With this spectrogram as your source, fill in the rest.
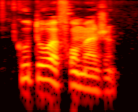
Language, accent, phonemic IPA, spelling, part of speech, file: French, France, /ku.to a fʁɔ.maʒ/, couteau à fromage, noun, LL-Q150 (fra)-couteau à fromage.wav
- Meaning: cheese knife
